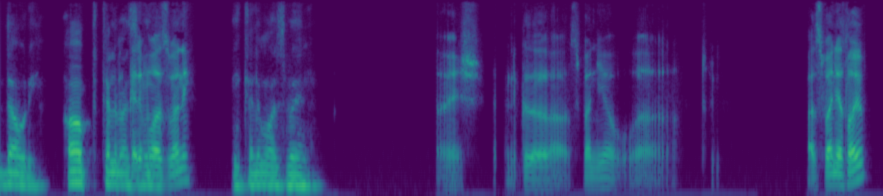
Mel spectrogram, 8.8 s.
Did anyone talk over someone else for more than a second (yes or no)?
no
